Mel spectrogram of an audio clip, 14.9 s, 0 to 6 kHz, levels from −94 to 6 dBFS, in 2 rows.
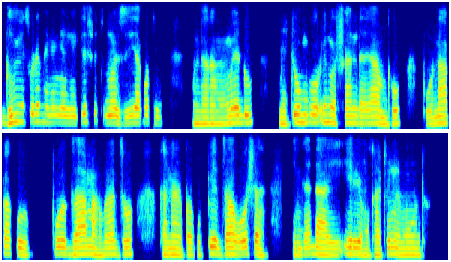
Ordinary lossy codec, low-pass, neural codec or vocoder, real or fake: Opus, 16 kbps; 5.4 kHz; codec, 16 kHz, 2 kbps, X-Codec, HuBERT features, trained on balanced general audio; fake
